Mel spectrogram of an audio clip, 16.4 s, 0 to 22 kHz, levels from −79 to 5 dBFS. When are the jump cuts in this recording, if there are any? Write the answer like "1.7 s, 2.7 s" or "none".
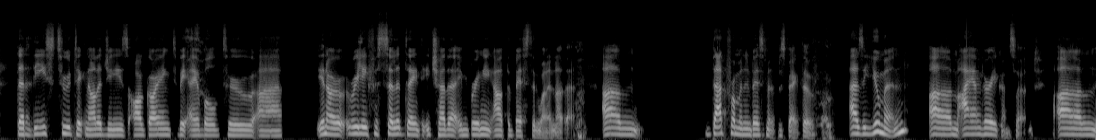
none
